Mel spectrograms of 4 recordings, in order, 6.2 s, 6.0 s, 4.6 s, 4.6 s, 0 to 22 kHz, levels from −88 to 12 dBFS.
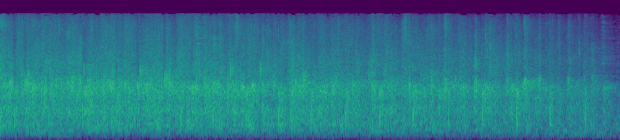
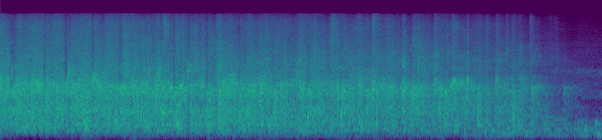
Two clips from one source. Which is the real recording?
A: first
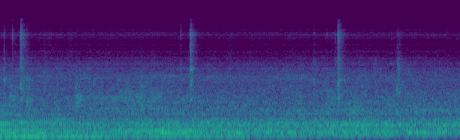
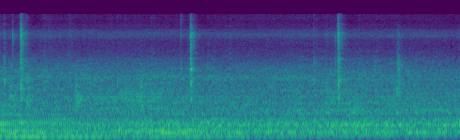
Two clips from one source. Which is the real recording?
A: second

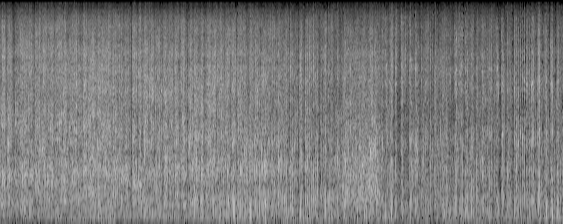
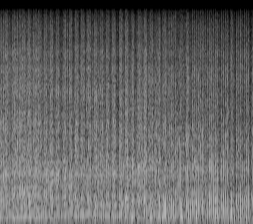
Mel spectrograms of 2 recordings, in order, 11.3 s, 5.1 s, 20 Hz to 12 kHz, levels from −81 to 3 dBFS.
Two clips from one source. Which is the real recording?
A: second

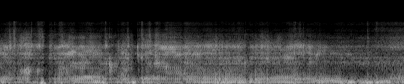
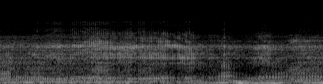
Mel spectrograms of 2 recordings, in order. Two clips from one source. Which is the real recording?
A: second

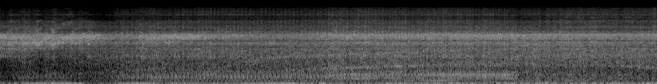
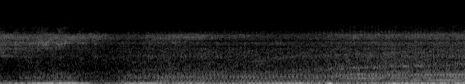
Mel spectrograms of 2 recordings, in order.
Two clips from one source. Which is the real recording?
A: second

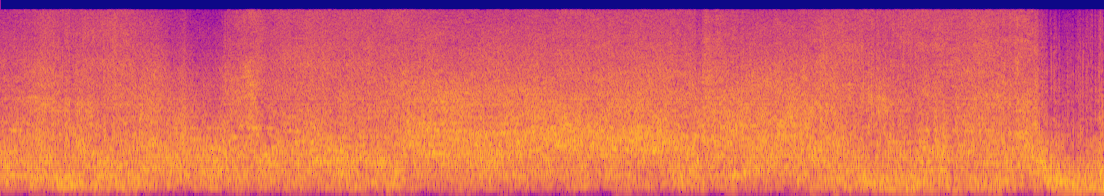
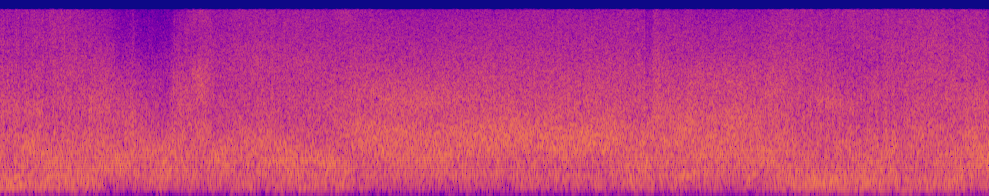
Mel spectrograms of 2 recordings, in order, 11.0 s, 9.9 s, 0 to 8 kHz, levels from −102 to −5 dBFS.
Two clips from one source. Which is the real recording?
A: second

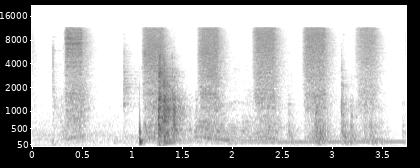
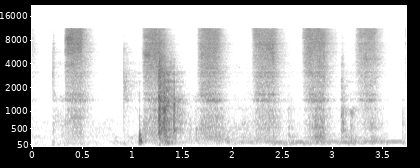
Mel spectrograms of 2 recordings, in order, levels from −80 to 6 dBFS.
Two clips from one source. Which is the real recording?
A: first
